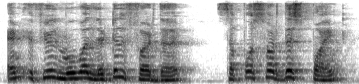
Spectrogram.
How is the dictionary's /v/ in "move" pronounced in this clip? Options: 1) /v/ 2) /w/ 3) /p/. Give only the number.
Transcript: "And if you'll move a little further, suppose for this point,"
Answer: 1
